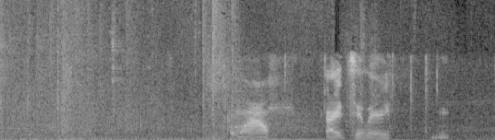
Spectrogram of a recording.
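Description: An explosion rumbles with a deep boom.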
